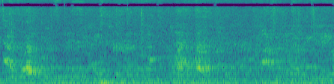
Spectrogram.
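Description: A dog barking and yipping a few short times over the steady chatter of a crowd, with a dull thump about a second and a half in.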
